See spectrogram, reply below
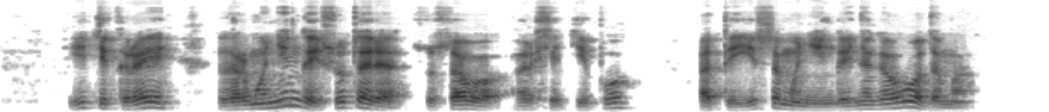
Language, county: Lithuanian, Telšiai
